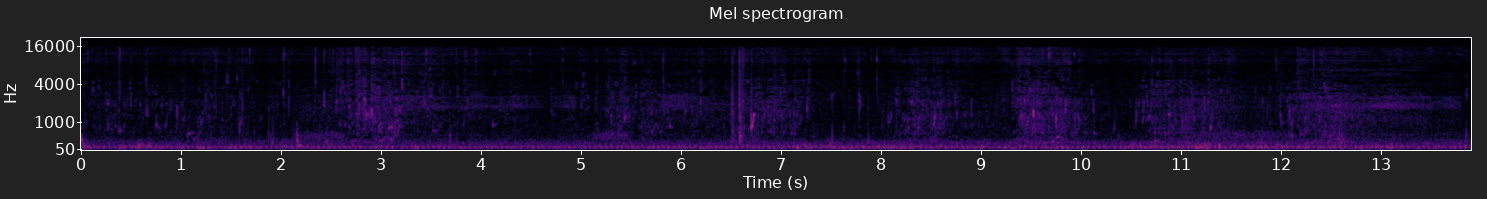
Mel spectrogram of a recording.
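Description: Seawater sloshing and splashing around wading legs and a scoop net being worked through shallow water, in uneven surges every second or two over a steady low rumble.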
